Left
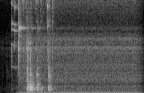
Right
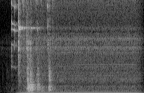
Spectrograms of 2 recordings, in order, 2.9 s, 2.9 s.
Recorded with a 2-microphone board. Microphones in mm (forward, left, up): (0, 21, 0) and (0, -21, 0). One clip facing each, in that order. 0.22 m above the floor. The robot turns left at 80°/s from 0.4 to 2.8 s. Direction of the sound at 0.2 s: 15° left (ahead or behind).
